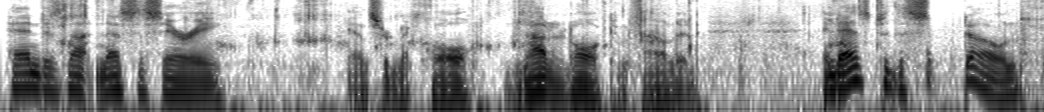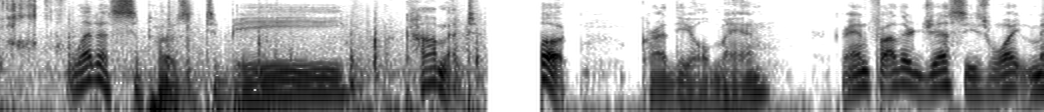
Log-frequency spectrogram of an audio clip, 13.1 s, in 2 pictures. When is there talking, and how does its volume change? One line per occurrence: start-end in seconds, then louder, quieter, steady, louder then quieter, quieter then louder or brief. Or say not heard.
0.1-13.0 steady.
